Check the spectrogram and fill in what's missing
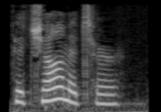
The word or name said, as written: pitchometer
